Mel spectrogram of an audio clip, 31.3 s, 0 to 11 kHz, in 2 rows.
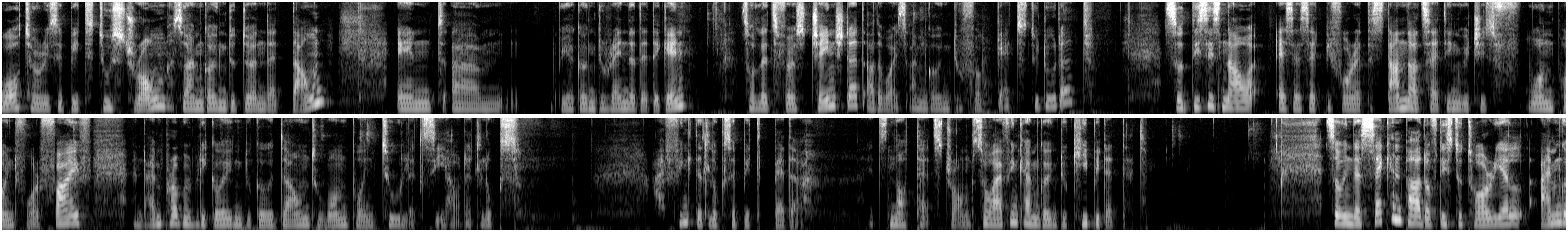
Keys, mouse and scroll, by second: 7.0 click, 9.1 click, 10.6 click, 15.8 click, 27.4 z.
